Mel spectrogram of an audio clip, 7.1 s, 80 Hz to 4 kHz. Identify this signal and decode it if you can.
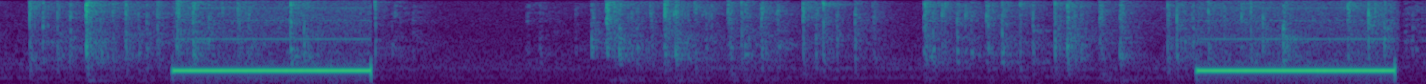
Ringback tone (China, 450 Hz).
